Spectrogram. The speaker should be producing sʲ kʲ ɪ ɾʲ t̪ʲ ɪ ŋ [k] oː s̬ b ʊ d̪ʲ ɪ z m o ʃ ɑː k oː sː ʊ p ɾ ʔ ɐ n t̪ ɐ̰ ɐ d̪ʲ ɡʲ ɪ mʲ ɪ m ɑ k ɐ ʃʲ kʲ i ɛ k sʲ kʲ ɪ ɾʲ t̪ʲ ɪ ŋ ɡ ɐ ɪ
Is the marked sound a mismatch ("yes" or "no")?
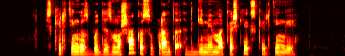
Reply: yes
